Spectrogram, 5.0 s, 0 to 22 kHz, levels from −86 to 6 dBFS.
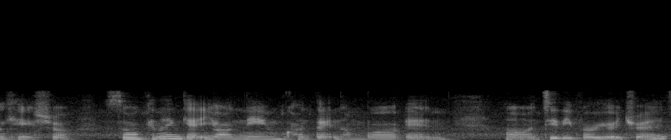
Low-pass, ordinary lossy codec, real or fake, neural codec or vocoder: none; none; real; none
